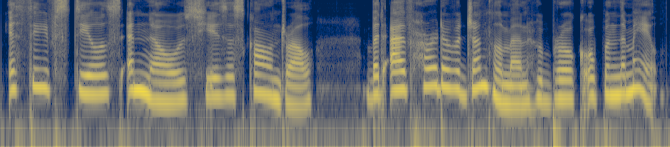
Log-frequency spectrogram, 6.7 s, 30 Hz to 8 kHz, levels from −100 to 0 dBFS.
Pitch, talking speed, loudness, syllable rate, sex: 220 Hz, 180 wpm, -19 LUFS, 4.4 syllables/s, female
